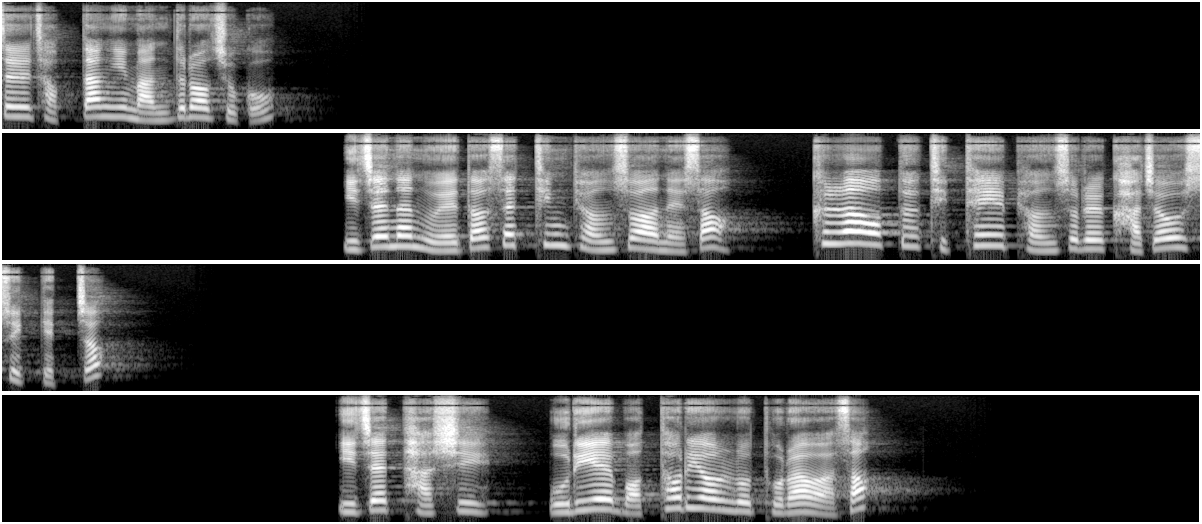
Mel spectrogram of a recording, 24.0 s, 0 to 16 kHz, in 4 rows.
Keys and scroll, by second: 0.0 ctrl+s, 2.1-2.9 typing, 3.9 ctrl+s, 6.2 Left, 6.8 ctrl+BackSpace, 7.2 ctrl+BackSpace, 7.5 g, 8.5 Return, 9.9-11.1 typing, 14.4 Down, 14.4 typing, 14.6 Down, 14.8 Down, 14.9 Down, 16.3 Return.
